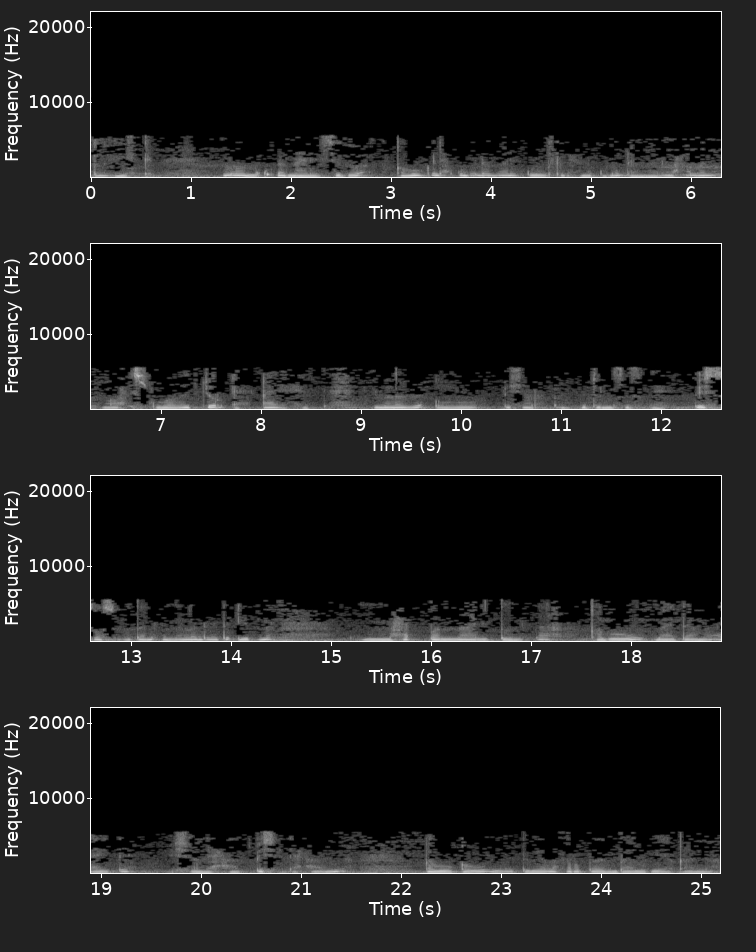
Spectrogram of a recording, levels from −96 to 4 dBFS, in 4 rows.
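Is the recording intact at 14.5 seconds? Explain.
No. At 14.5 s, as throughout, the speech carries likely heavy MP3 compression: nothing above 5.6 kHz, and weak frequency lines flickering frame to frame sound watery, fitting roughly 16 kbps.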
